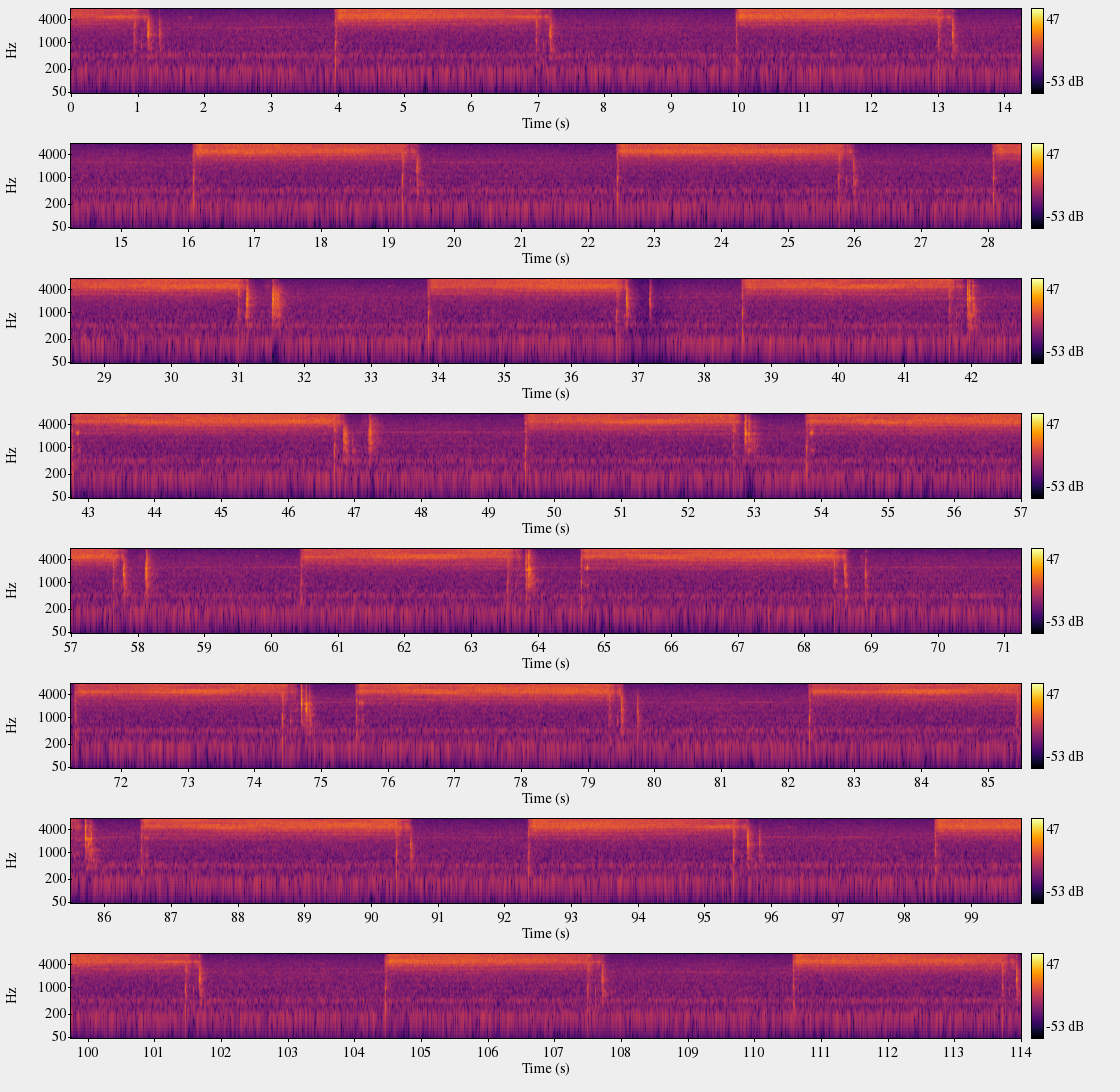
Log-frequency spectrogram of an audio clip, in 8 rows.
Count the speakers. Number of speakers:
0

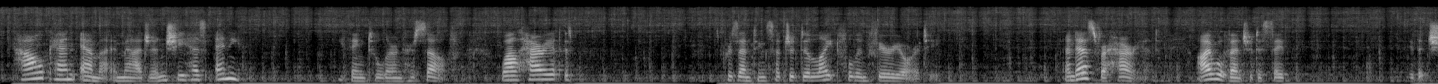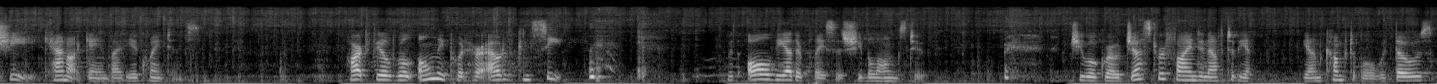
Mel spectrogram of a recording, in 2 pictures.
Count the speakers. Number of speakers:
1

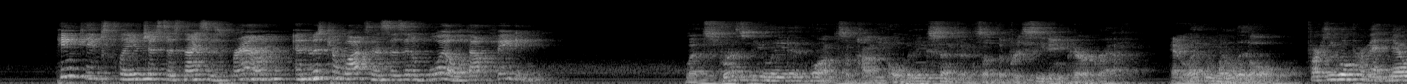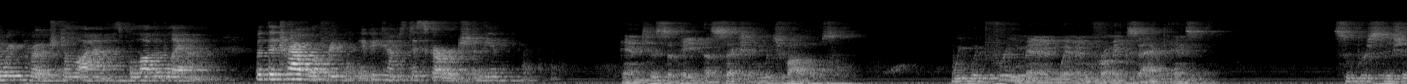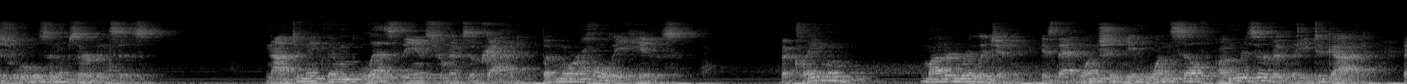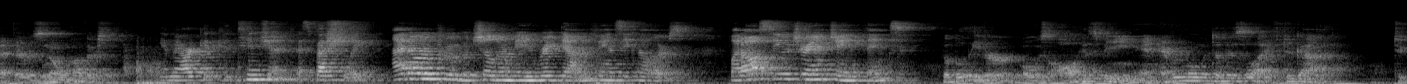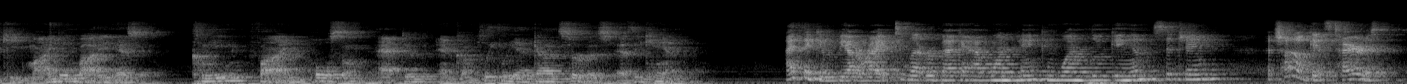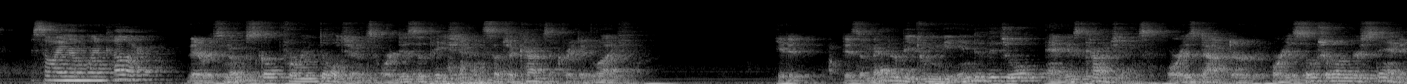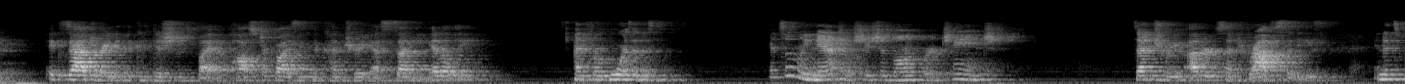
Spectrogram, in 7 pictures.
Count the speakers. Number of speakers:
3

